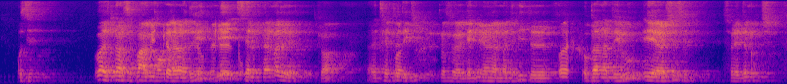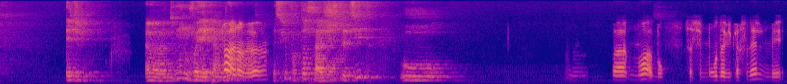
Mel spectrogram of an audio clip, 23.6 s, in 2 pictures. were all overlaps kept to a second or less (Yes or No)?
No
